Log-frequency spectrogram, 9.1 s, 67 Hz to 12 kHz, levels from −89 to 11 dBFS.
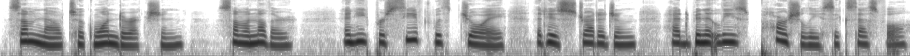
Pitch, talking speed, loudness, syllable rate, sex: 215 Hz, 140 wpm, -19 LUFS, 4.5 syllables/s, female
